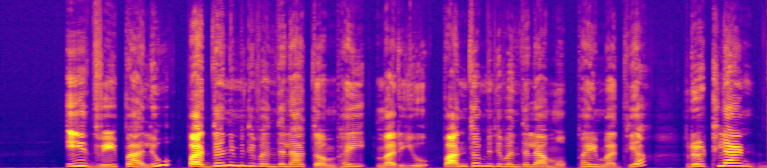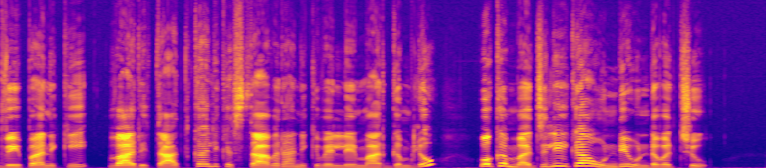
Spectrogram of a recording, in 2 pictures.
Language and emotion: Telugu, neutral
